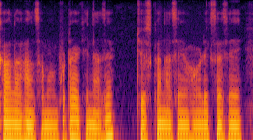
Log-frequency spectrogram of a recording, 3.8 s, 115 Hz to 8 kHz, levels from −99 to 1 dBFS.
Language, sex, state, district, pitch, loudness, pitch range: Nagamese, male, Nagaland, Dimapur, 90 Hz, -21 LUFS, 90-100 Hz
